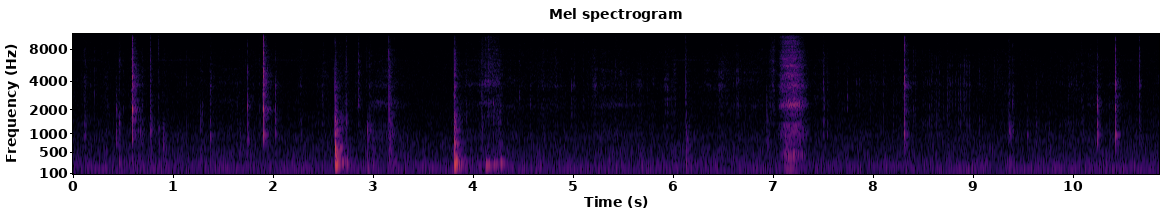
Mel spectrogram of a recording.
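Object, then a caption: Solid bar of soap cut with a metal knife blade. A solid white bar of soap held in the hand is shaved with a metal utility knife blade. About a dozen short, crisp scraping clicks sound at irregular intervals, with one longer, brighter shaving stroke near the middle. A faint low hum sits steadily underneath.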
